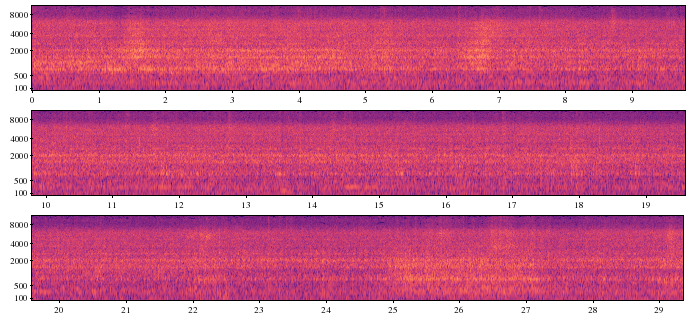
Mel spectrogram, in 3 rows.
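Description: Kintetsu 1200 series electric express train running along the line, heard from inside the carriage: a steady rumble of wheels on rail with a thin steady whine, swelling a little louder for a couple of seconds near the end.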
